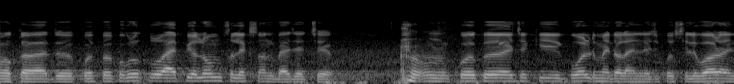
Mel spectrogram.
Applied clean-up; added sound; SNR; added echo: none; none; none; none.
